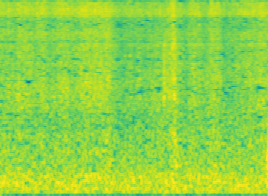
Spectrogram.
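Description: Faint rustling and crinkling of disposable plastic gloves and a plastic piping bag being handled, with a couple of brief scratchy rustles.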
